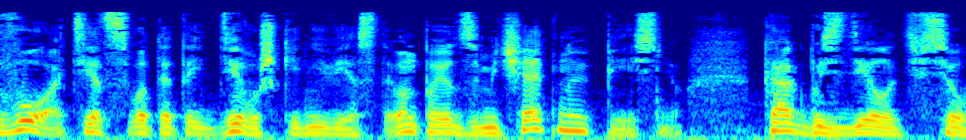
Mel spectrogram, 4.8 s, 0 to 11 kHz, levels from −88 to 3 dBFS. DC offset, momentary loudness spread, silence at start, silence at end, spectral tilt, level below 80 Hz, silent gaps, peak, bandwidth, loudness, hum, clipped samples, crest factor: under 0.1%; 7 LU; 0 s; 0 s; -5.5 dB/octave; -50 dBFS; none; -12 dBFS; 8.8 kHz; -28 LUFS; none; under 0.1%; 16 dB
